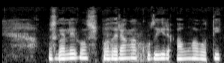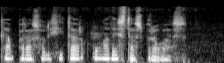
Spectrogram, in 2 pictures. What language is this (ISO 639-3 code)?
glg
